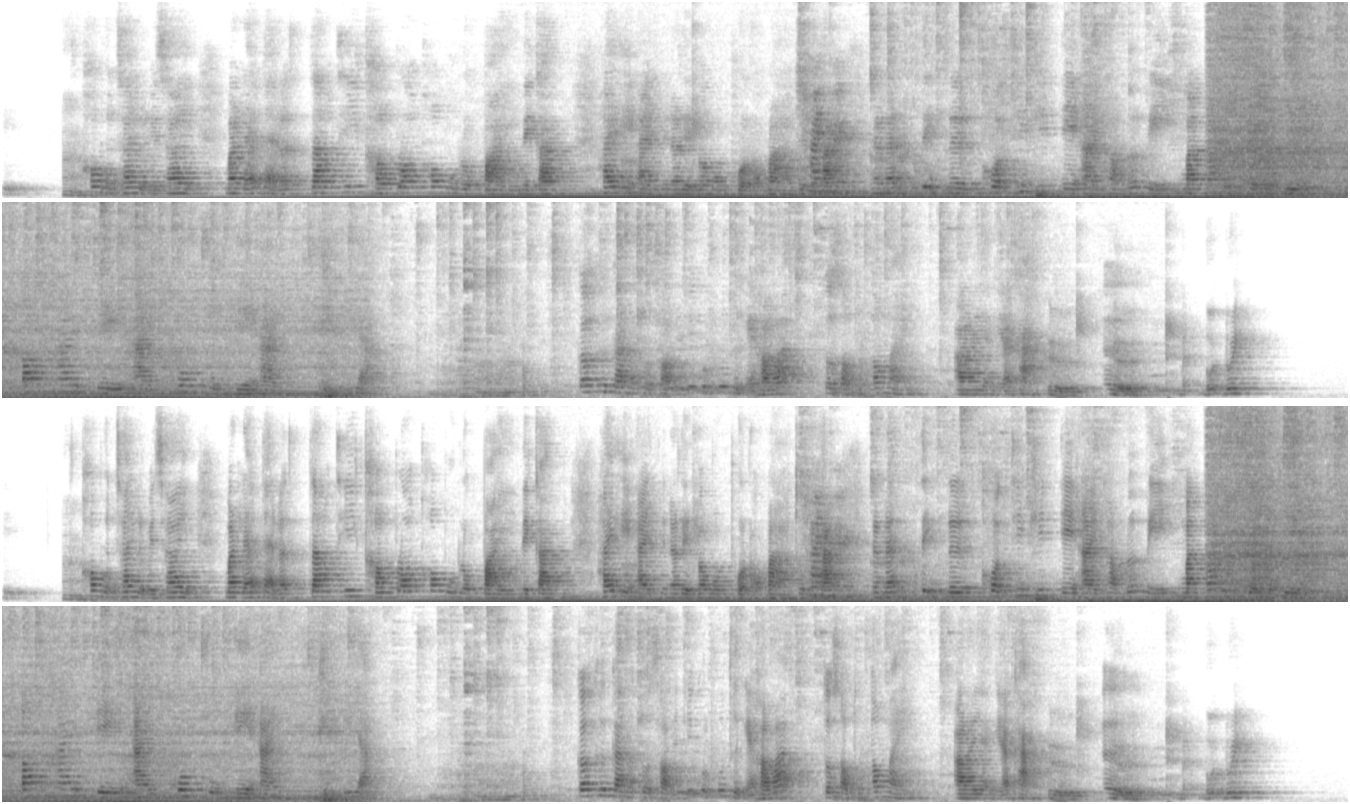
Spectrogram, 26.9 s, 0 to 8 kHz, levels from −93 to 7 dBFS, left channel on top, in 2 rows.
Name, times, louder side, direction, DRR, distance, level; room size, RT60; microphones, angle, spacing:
voice 1, 0.8-13.4 13.6-16.3 16.6-17.2 19.2-21.3 21.7-22.6 23.0-23.8 24.5-24.8, right 2 dB, 85° right, 1 dB, 0.5 m, -31 dB
sound 1, 1.4-18.7, equal, 75° left, 0.9 m, -32 dB
sound 2, 5.6-25.1, left 1 dB, 45° left, 0.8 m, -43 dB
voice 2, 6.2-6.5 8.7-9.4 18.2-18.6 21.9-22.0 23.9-24.2 24.6-24.8 25.1-25.8, left 2 dB, 15° left, 0 dB, 0.4 m, -37 dB
sound 3, 12.0-17.1, right 1 dB, 30° right, 0.7 m, -32 dB
3.0 x 2.1 x 3.0 m, 0.93 s
head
